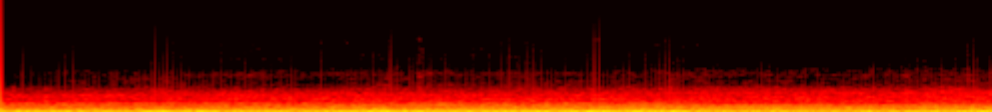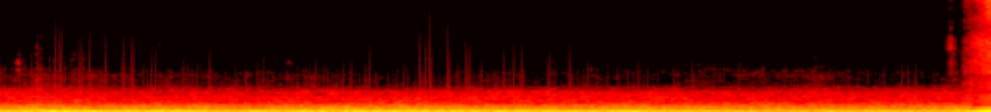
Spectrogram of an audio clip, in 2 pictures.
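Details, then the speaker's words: Toyota Premio petrol engine on a drive after the misfire, high fuel use and RPM drop were fixed: a steady, even low rumble with no stumbles, smooth and pulling full RPM. "को drive किया है गाड़ी की driving बहुत अच्छी हो गई है गाड़ी स्मूथ हो गया आरपीएफ फुल ले रही है"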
